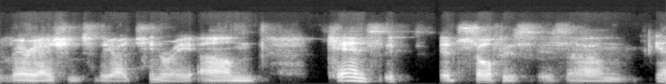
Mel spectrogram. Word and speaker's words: Cairns: carrier Cairns I always get confused do you pronounce the s or not yes you do so you cans like like yeah cans not not calms but but cans like like the like French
